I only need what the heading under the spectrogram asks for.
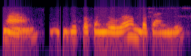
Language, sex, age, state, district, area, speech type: Hindi, female, 45-60, Uttar Pradesh, Mirzapur, rural, conversation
